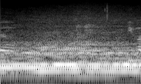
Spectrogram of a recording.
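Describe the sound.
A loud street-racing car engine revs steadily for about two seconds, a deep droning rumble that holds its pitch, with voices faintly mixed in beneath it.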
